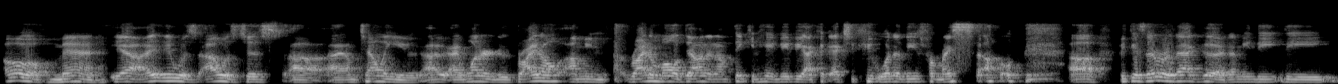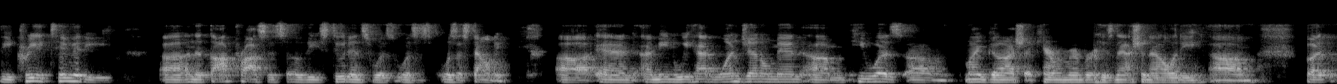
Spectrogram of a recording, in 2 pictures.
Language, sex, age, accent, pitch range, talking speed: English, male, 30-49, American, 110-130 Hz, 185 wpm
